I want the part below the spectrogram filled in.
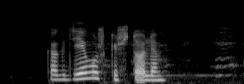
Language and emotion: Russian, neutral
